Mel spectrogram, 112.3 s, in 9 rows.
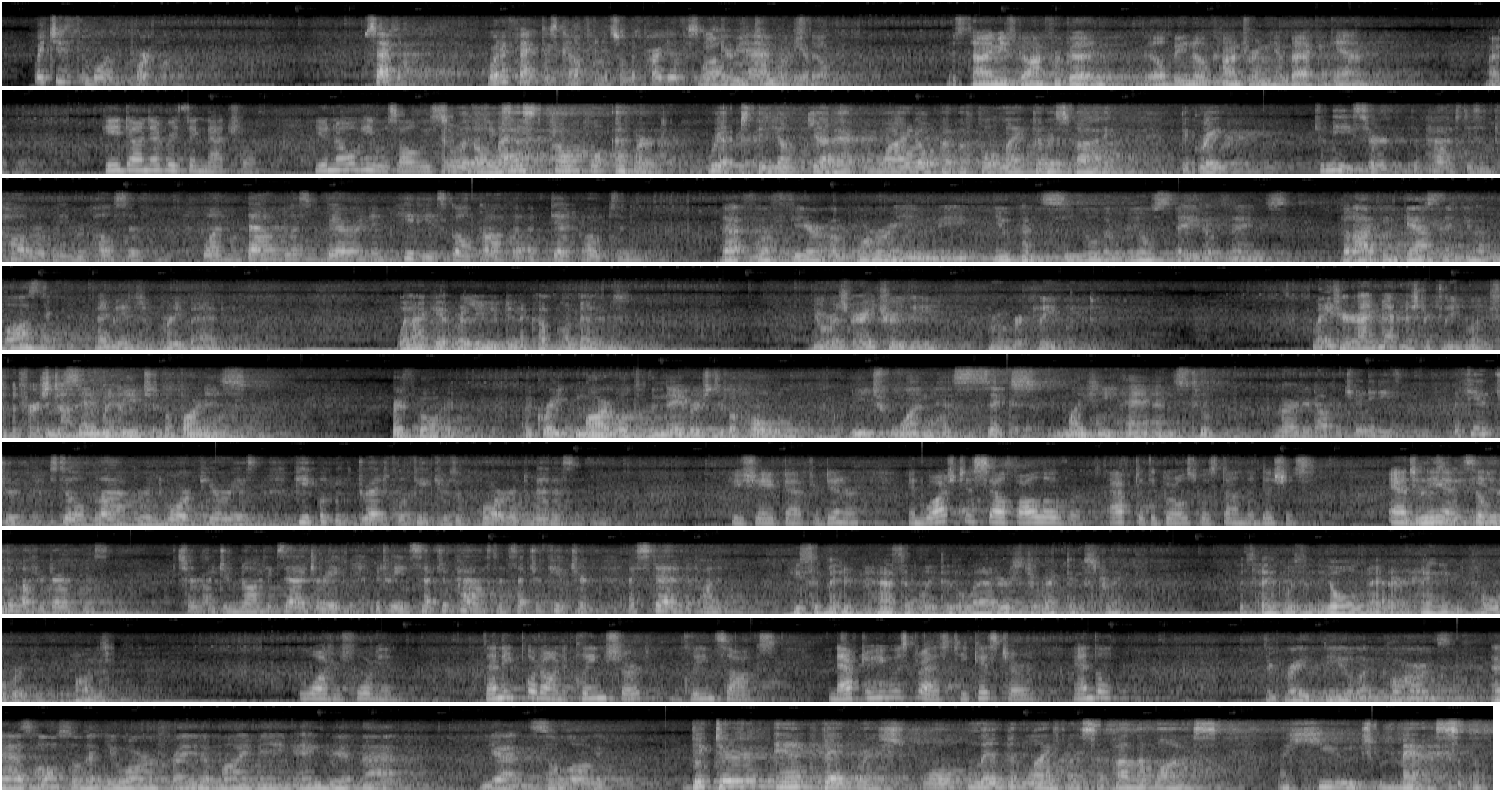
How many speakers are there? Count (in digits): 9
